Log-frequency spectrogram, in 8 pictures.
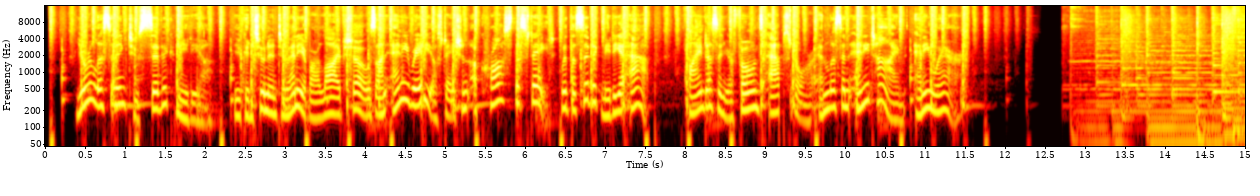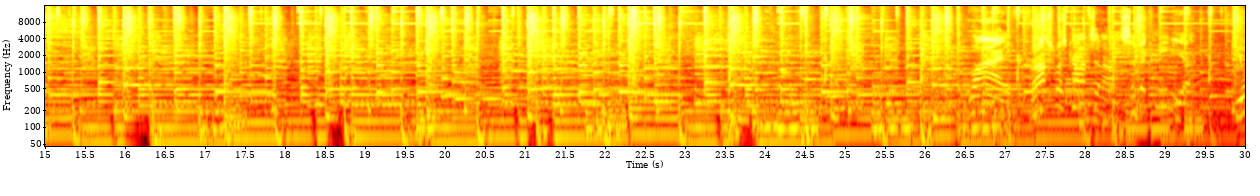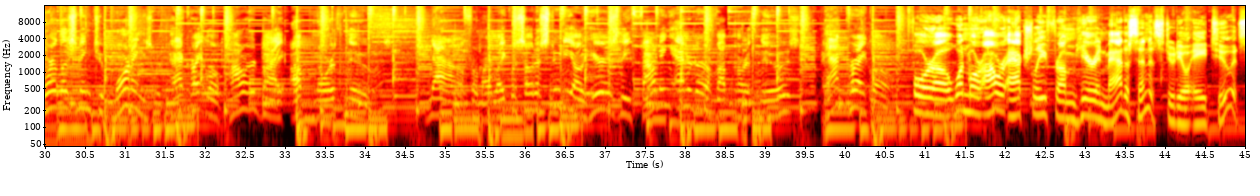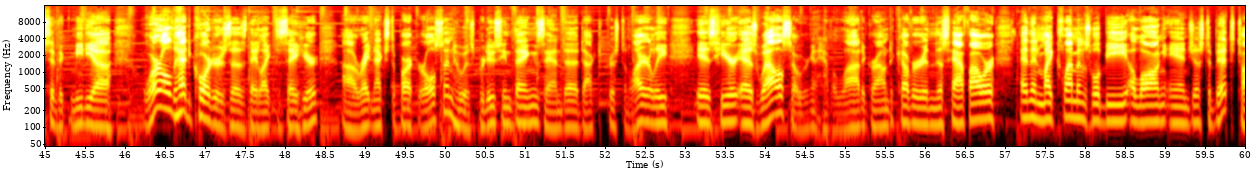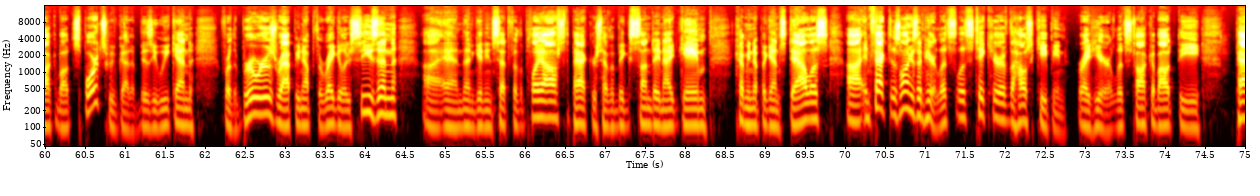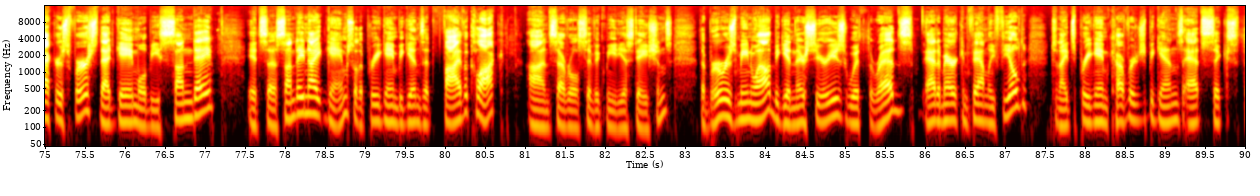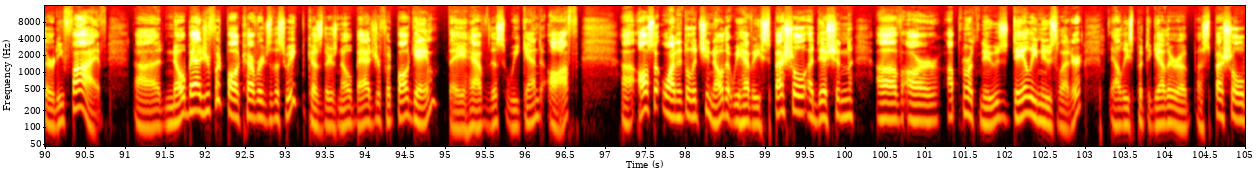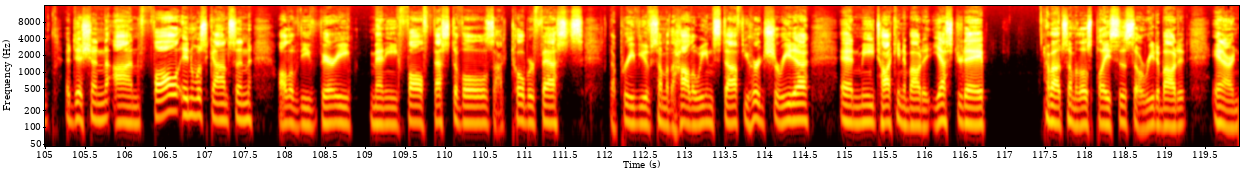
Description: We’ll ask an actual OB-GYN if the blowback has been enough — or if the non-doctors at the White House have sown medical misinformation that’s going to take a long time to debunk.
